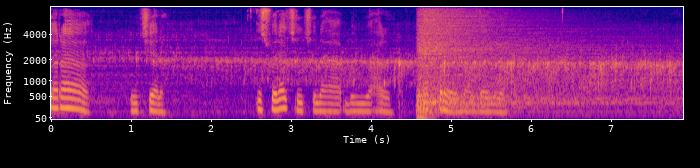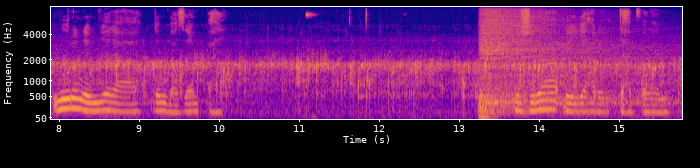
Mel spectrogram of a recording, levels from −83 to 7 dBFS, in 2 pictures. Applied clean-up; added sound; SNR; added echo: none; Crash cymbal + Fill (with liquid); 2 dB; none.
